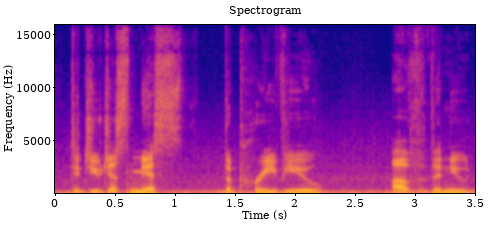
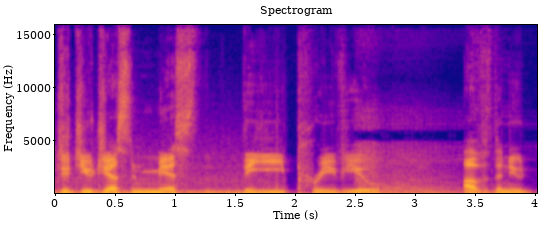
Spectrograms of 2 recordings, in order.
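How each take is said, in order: Both takes have the same delivery.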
